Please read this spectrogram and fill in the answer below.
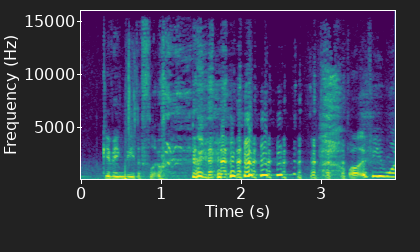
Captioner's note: laughter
